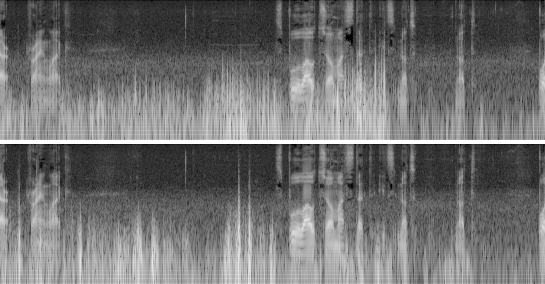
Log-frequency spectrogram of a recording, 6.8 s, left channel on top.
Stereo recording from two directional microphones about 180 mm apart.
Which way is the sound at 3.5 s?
Centre (ahead or behind).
